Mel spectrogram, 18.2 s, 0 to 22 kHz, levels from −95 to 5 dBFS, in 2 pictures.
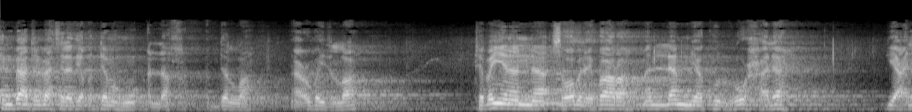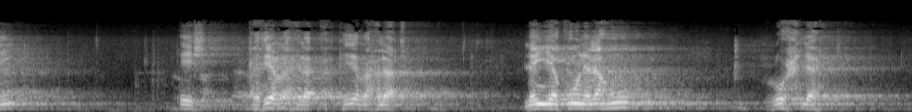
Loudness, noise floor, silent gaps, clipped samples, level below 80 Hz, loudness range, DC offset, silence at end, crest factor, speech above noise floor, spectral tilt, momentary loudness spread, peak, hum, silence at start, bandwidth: -17 LUFS; -51 dBFS; none; under 0.1%; -70 dBFS; 9 LU; under 0.1%; 0.3 s; 18 dB; 35 dB; -4 dB/octave; 23 LU; 0 dBFS; none; 0 s; 10 kHz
